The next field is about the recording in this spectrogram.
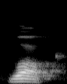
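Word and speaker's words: walk: क्या आ रहा है वॉक हमें एल से मतलब नहीं है अंग्रेजी से हमें हमने क्या बताया अंग्रेजी से हमें कोई मतलब ही नहीं हम प्रोनाउंस क्या करेंगे जब बोलते वॉक वॉक वॉक तो के से पहले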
